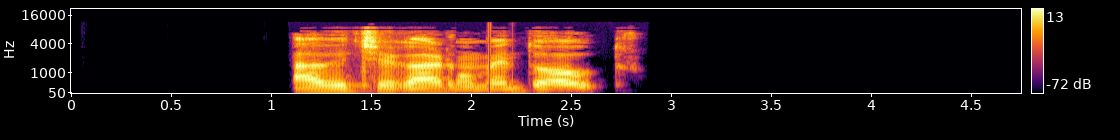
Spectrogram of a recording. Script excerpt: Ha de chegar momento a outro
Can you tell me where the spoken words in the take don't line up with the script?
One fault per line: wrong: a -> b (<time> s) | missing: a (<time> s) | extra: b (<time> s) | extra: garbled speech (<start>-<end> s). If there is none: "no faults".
no faults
